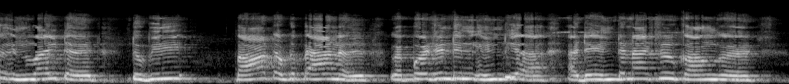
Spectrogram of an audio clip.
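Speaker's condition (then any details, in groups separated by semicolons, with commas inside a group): Cerebral palsy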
